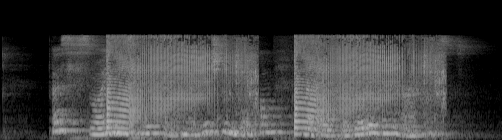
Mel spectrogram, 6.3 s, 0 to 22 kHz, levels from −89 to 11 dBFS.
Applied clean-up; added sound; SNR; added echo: none; Fart; -2 dB; reverberation time 0.9 s.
